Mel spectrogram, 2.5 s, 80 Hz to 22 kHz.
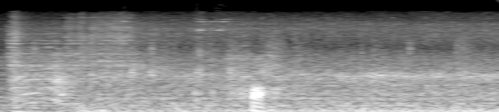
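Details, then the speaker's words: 1983 Mercedes 300TD diesel starting after an oil and filter change, glow plug light not working so glow time is guessed: fires right up, settling into a steady, even low rumble with no misses. "fires right up every time this thing rules"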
